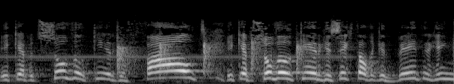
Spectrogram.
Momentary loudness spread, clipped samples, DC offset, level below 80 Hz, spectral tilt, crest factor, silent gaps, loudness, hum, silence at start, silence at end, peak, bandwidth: 13 LU; under 0.1%; under 0.1%; -64 dBFS; -4 dB/octave; 16 dB; none; -20 LUFS; none; 0 s; 0 s; -4 dBFS; 8.4 kHz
